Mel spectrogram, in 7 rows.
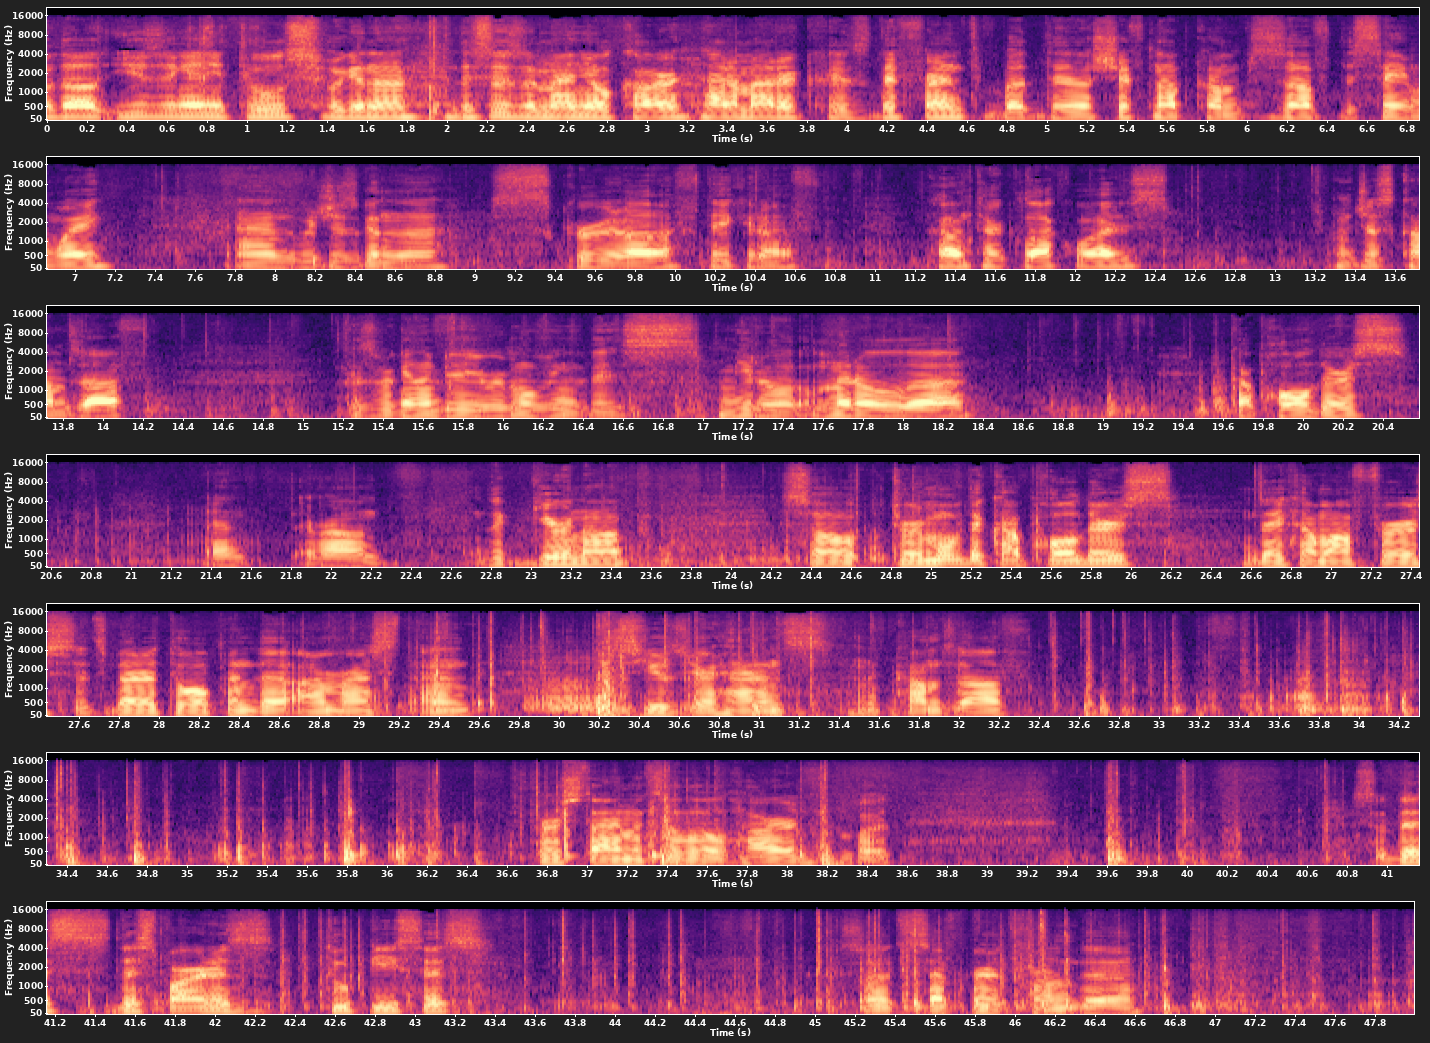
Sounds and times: Speech: 0.0 - 7.2, 7.8 - 10.7, 11.3 - 12.5, 13.3 - 14.2, 15.2 - 18.4, 19.6 - 20.6, 21.4 - 23.6, 24.3 - 29.6, 30.2 - 32.3, 36.8 - 38.5, 40.8 - 43.4, 45.2 - 46.7.

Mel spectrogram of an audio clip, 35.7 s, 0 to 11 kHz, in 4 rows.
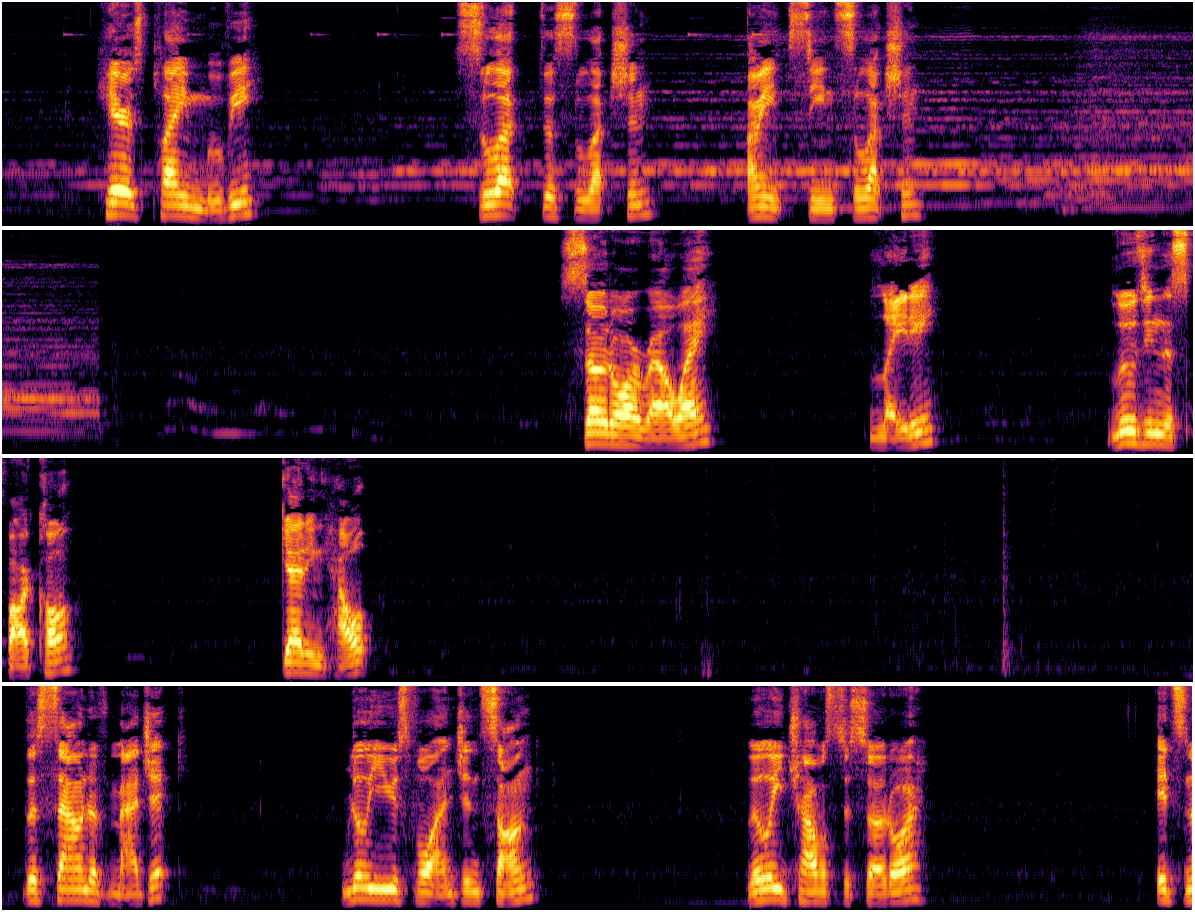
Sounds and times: Speech: 0.8 - 2.0, 3.4 - 4.9, 5.6 - 6.9, 12.7 - 14.4, 15.4 - 18.5, 20.0 - 20.7, 27.0 - 28.2, 29.4 - 30.9, 32.4 - 33.8, 35.5 - 35.7.

